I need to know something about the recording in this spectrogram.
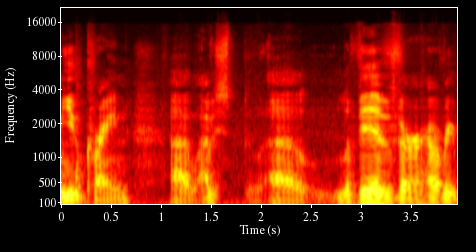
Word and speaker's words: Lviv: pronounce lviv as i if it's key shouldn't be leave if if uh ki if kviv is keev shouldn't lviv be leave no it's lev i guess but like i said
